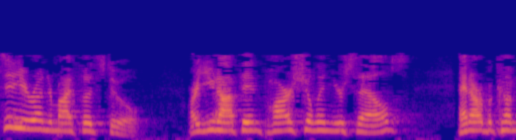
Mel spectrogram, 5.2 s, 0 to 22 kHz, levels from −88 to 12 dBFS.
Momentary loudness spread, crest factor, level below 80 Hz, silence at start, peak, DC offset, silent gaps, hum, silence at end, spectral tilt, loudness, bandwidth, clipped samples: 11 LU; 20 dB; -76 dBFS; 0 s; -6 dBFS; under 0.1%; none; none; 0 s; -7.5 dB/octave; -26 LUFS; 5.4 kHz; under 0.1%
